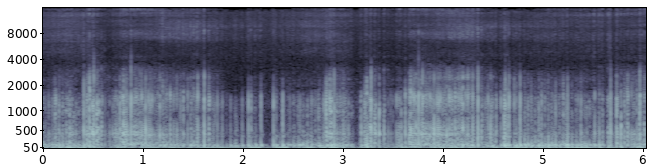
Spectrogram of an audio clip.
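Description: Metal-tipped sticks scratch across the metal grille tops of two black cylindrical microphones. The result is a dense, continuous rasping rumble, heavy in the low end with little high content, broken by a few brief dips where the strokes change.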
